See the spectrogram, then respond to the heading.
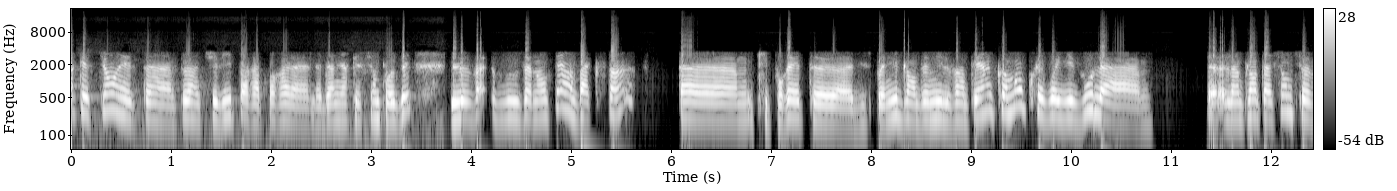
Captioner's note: speaking French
